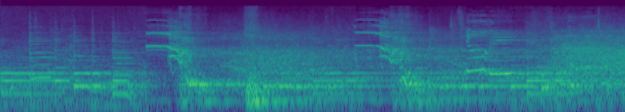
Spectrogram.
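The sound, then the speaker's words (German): A voice imitates the neighing of the horse Adalbert Karl Friedrich, giving three loud, shrill neighs that each slide downward in pitch, spaced a second or two apart, with a shaky, trembling quality. “Er hatte sich gerade drei an die Pfanne geschlagen und war gerade dabei, Gemüse zu putzen, als sein treues Pferd Adalbert Karl Friedrich zu wiehern anfing.”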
